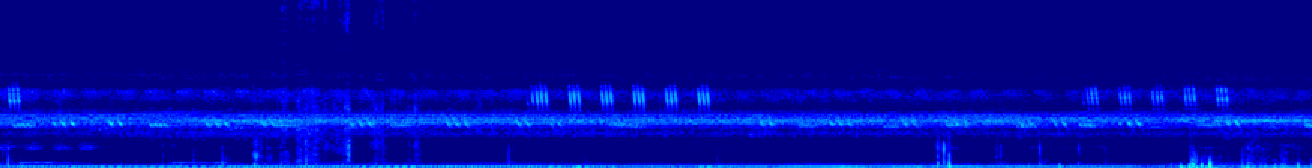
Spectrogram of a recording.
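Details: Crickets on a still night in a garden keep up a shrill continuous trill, broken by groups of four to five quick higher chirps, with soft taps, clicks and a low background hum.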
